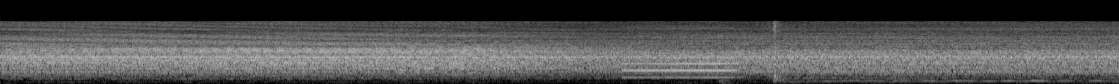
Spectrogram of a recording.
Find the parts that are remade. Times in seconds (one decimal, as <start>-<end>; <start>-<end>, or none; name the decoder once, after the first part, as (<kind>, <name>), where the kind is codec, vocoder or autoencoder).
4.0-4.9 (vocoder, HiFi-GAN)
